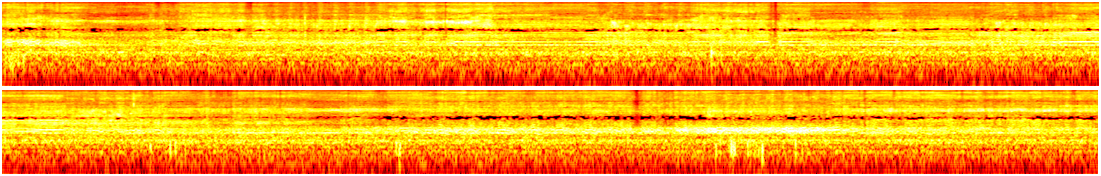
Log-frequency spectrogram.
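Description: Electric toothbrush running with a steady buzz while a capuchin monkey holds its head in his mouth, brushing and chewing on it.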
